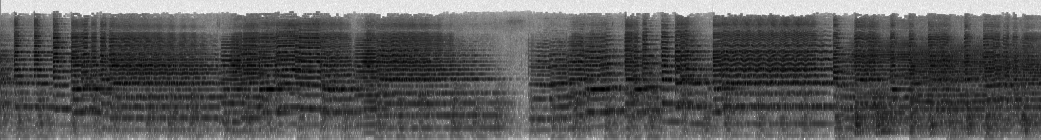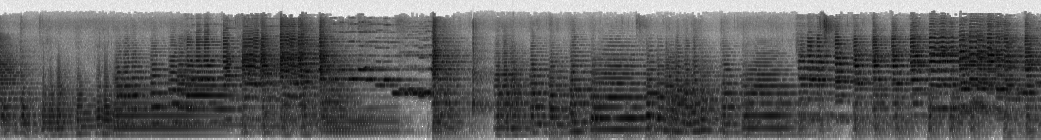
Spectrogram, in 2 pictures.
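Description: A cobla, the Catalan wind band of flabiol, tibles, tenores, trumpets, trombone, fiscorns and double bass, playing a sardana live, with the brass prominent. The music breaks off briefly about eight seconds in, then carries on, with held chords a little past the middle.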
